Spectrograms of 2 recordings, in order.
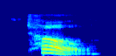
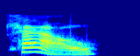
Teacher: Whereas if you did a word like cow, which is two sounds, there's a tiny mouth movement that might make you think that O and W are two separate sounds. But we don't say ka-aw, we say cow. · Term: diphthong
